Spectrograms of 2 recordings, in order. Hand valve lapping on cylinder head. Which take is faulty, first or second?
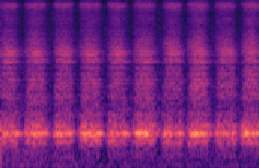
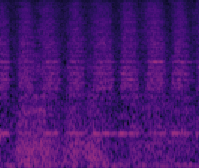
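first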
